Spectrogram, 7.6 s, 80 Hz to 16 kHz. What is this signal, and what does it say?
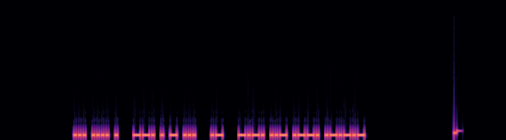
Morse code, heard as a keyed tone, about 34 wpm, 700 Hz. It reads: SHE GETS A CUP.
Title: Additional Easy Phrases 35wpm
